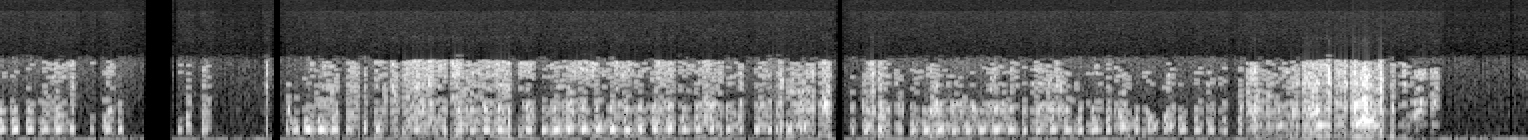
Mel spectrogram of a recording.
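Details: Guinea pigs kept in a tank enclosure, active in the dark after lights out and recorded by a Ring night-vision camera, give a rapid, low, pulsing purr-like rumble that runs for several seconds, broken by brief gaps and a louder scuffling burst near the end.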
